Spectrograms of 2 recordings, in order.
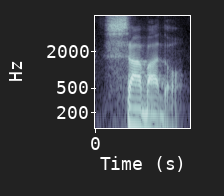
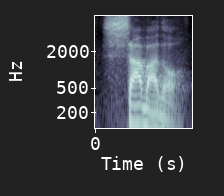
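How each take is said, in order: First: The stress is on the first syllable. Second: The same.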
